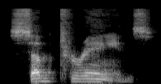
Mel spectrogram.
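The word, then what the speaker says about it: subterrene: power tunneling machines called nuclear sub terrains rhymes with submarines which were designed at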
